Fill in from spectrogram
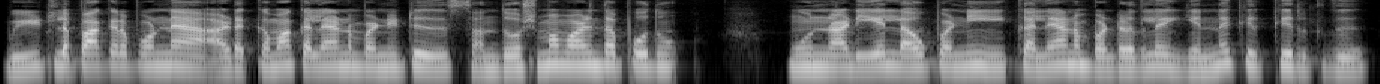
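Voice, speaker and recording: A woman voicing a teasing young man in an audio novel, speaking in playful, lively banter. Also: mid-range voice, fairly quick, smooth, no echo, clean studio sound, close to an everyday voice.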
